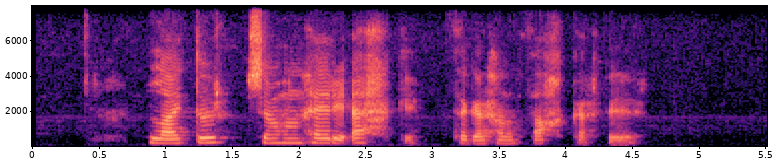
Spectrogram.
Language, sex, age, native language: Icelandic, female, 30-39, Slovak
